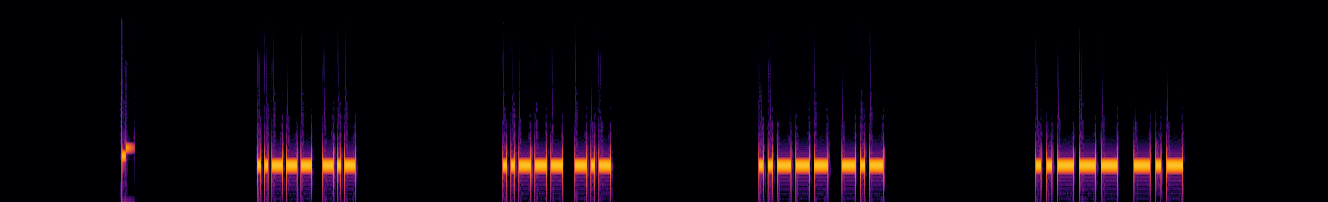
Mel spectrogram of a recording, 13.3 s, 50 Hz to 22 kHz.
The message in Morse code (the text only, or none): 2K 2K 2K 2K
